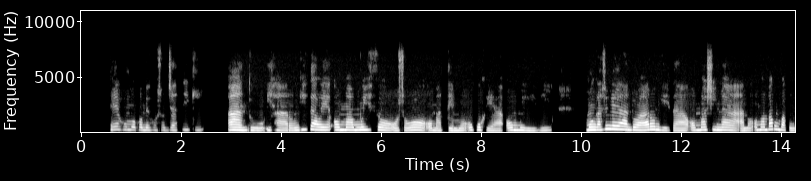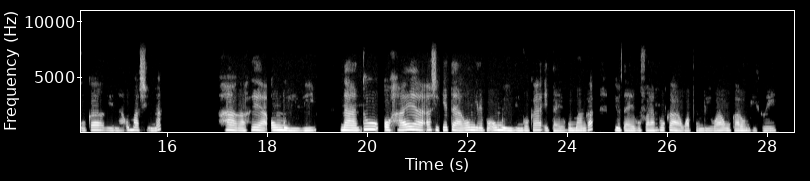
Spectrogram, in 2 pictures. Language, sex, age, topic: Oshiwambo, male, 25-35, agriculture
